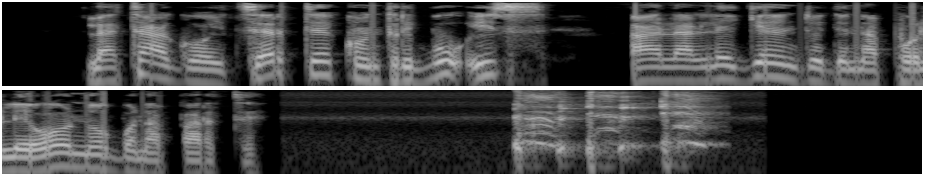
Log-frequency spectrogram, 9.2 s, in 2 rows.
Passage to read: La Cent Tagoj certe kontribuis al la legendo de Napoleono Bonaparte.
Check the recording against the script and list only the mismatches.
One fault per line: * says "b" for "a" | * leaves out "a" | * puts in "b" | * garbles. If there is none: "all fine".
* leaves out "Cent"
